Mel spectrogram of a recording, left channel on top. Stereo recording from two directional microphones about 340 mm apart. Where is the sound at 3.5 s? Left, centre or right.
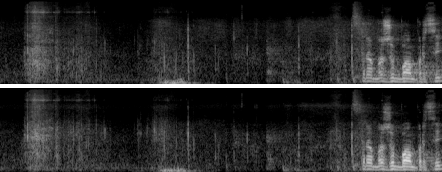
Centre.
